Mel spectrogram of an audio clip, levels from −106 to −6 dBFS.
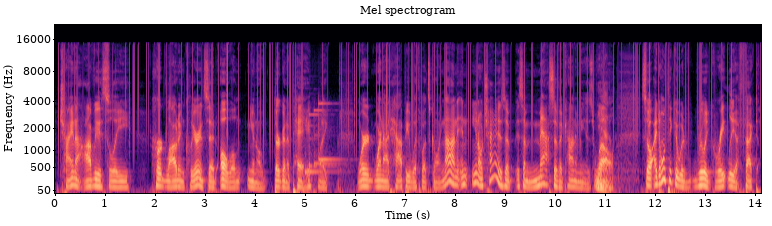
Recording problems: crackle, like an old record; noticeable; 20 dB below the speech
phone ringing; noticeable; at 5 s; peak 8 dB below the speech

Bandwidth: 14.5 kHz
